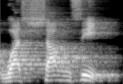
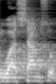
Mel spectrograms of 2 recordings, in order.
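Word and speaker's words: وَالشَّمْسِ: Ada kata benda setelahnya yang kasrah, wasyamsi. Bacanya nggak mungkin wasyamsu karena ini sumpah. Wallahi, bukan wallahu. Ini redaksi sumpah dalam bahasa Arab.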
